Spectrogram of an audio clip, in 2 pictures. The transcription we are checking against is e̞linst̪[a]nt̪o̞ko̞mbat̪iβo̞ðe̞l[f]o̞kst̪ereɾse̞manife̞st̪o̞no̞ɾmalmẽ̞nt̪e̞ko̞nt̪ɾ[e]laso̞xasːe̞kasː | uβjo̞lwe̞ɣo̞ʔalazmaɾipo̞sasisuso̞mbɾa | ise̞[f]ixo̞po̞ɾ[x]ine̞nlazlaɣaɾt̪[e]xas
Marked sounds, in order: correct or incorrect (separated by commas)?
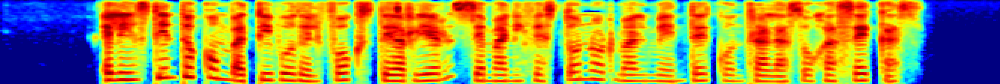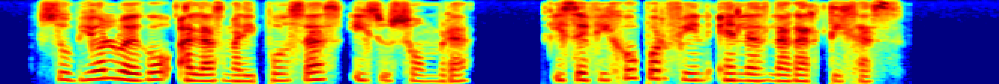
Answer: incorrect, correct, incorrect, correct, incorrect, incorrect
